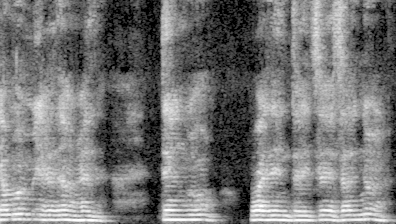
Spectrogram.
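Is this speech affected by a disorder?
Yes: ela (amyotrophic lateral sclerosis); gradually diminishing physical capacity.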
